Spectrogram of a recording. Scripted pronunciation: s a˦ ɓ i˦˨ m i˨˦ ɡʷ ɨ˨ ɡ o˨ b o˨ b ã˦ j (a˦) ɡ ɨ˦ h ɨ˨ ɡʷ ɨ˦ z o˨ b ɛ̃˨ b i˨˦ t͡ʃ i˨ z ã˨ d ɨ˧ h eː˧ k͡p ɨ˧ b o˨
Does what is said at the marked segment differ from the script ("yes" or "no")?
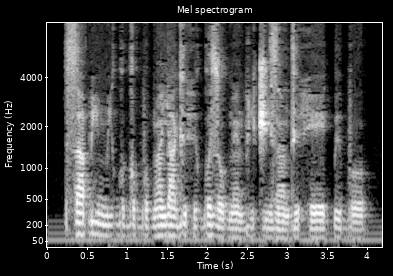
no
